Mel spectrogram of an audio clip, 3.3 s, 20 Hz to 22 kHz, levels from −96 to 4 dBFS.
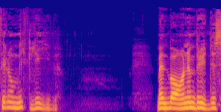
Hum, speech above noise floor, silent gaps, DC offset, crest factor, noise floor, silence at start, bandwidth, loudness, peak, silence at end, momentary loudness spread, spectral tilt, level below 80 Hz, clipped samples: none; 54 dB; none; under 0.1%; 16 dB; -69 dBFS; 0 s; 14.5 kHz; -15 LUFS; 0 dBFS; 0 s; 17 LU; -6.5 dB/octave; -58 dBFS; under 0.1%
